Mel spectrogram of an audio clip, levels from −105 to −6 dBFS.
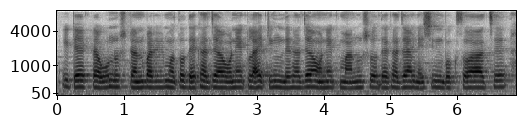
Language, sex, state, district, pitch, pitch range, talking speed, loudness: Bengali, female, Tripura, West Tripura, 185 Hz, 180-190 Hz, 155 wpm, -15 LUFS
